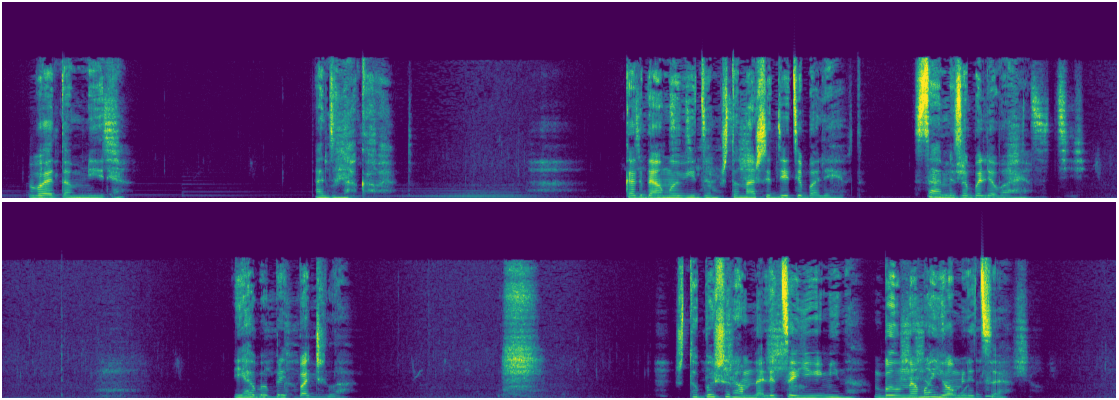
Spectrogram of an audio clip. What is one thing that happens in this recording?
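A woman speaks close by in a tearful, pleading voice.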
